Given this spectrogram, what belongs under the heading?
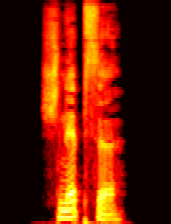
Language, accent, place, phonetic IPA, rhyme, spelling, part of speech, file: German, Germany, Berlin, [ˈʃnɛpsə], -ɛpsə, Schnäpse, noun, De-Schnäpse.ogg
- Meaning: nominative/accusative/genitive plural of Schnaps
